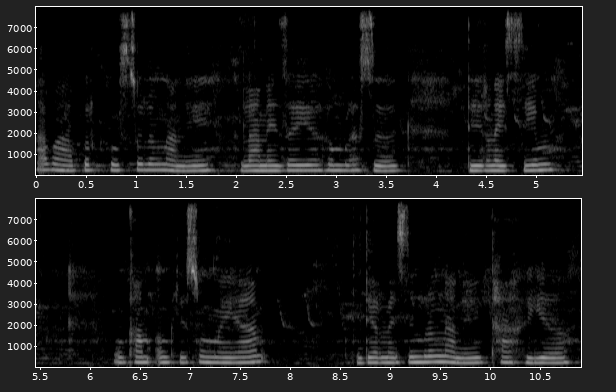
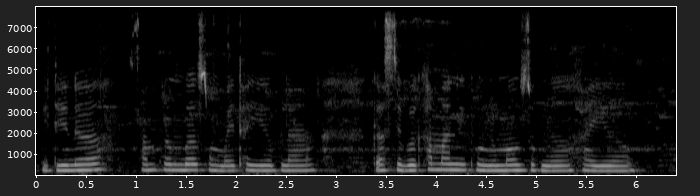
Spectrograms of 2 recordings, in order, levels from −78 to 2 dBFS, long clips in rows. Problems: constant background noise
